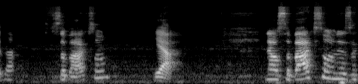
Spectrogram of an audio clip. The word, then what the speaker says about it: Suboxone: Suboxone.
